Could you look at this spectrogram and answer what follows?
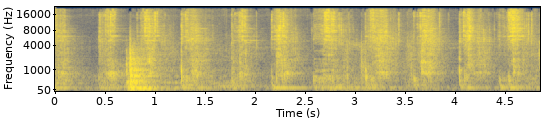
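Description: Popcorn kernels are stirred in a metal pot with a utensil in steady repeated scraping, rattling strokes, each a sharp rasp of hard kernels against the pot. Close and moderately loud, with no talk.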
